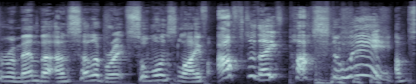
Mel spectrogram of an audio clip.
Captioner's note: laughs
